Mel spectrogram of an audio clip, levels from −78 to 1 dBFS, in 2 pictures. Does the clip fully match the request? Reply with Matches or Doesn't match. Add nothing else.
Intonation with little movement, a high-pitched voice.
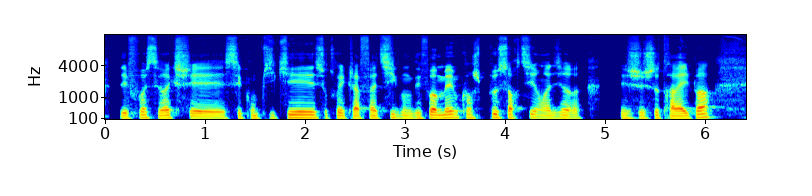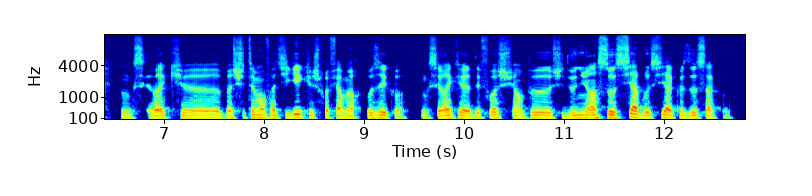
Doesn't match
